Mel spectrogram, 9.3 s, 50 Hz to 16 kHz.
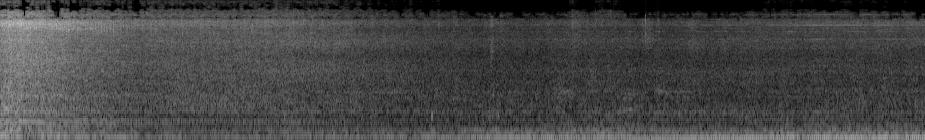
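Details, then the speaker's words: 1995 Ford Mustang GT 302 V8 after general maintenance, plug wires reseated, fuel previously dirty: deep even rumble through loud exhaust, rising with revs, no stumble, sounds happier and idles properly; normal running. "like it's actually like it sounds like it's idling oh but it sounds better yeah it sounds sounds happier I like it"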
